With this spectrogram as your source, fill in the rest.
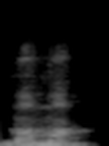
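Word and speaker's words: मम: This is not mom, but mama. Okay. Mama. We have to pronounce mama.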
